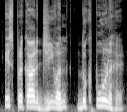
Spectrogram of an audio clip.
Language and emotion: Hindi, neutral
